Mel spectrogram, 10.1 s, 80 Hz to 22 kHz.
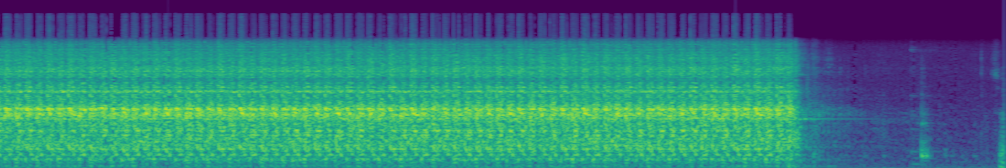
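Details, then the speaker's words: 1988 Suzuki Vitara 1600 carb engine, off road since 2004, fresh fuel in new tank: steady cranking about three turns a second for eight seconds, never catches; fuel pump delivering nothing to carburettor, crank no start. "nothing coming out of there so you can see the fuel pump just behind here there's nothing coming out of here"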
